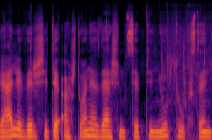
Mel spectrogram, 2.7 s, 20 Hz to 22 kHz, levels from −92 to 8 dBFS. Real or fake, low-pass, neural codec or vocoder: fake; 19.8 kHz; vocoder, 48 kHz, 128 mel bands, Vocos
